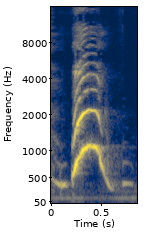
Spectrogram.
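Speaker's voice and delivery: a very high, loud joyful woo; excited whoop. Real, not acted. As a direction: let out a cheer. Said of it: "I'm excited".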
